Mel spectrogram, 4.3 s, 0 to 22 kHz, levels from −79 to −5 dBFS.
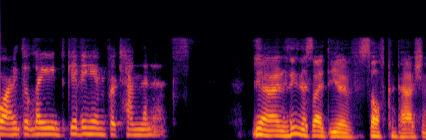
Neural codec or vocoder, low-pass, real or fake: codec, 32 kHz, 1.9 kbps, SNAC; 7.2 kHz; fake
